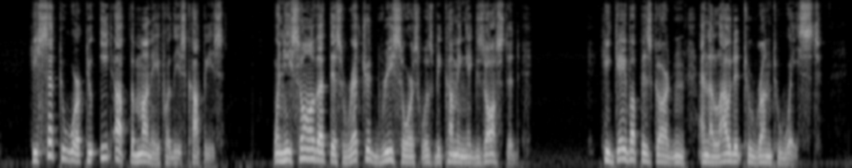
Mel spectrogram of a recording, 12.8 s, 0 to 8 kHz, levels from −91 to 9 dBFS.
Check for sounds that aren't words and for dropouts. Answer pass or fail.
pass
